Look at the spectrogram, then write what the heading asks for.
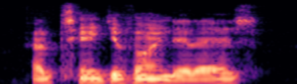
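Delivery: put-on Irish accent. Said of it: "I can go Irish if you want".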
